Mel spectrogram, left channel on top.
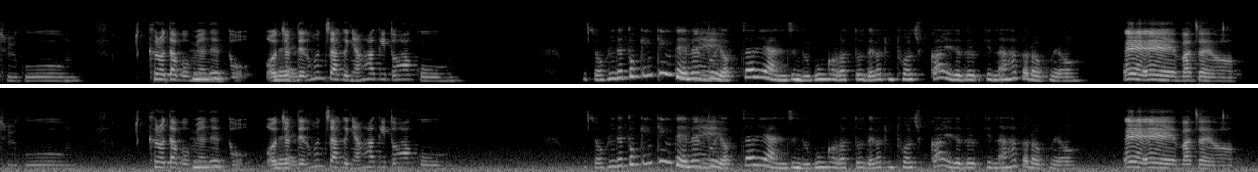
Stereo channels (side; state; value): right; noise; rumble, 9 dB below the sound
